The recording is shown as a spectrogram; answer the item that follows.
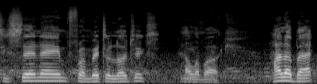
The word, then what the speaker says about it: Hellebuyck: Hellebuyck. Hellebuyck. The Hellebuyck. Y is silent. Yeah. It's just there to trip you up a little bit.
